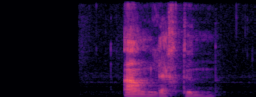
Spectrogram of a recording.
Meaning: inflection of aanleggen: 1. plural dependent-clause past indicative 2. plural dependent-clause past subjunctive
- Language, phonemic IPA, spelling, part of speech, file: Dutch, /ˈanlɛɣdə(n)/, aanlegden, verb, Nl-aanlegden.ogg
